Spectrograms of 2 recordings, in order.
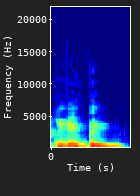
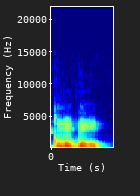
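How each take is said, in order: First: The O vowel has strongly pushed-out lips. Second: The O vowel has relaxed, less rounded lips. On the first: The speaker calls it wrong. "Please don't stick your lips out too much in order to enunciate the O sound" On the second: The speaker calls it right. "It has to be global"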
